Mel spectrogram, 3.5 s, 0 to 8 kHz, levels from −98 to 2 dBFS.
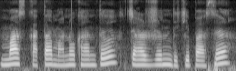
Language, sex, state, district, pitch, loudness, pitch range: Nagamese, female, Nagaland, Dimapur, 185 Hz, -20 LUFS, 170-200 Hz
